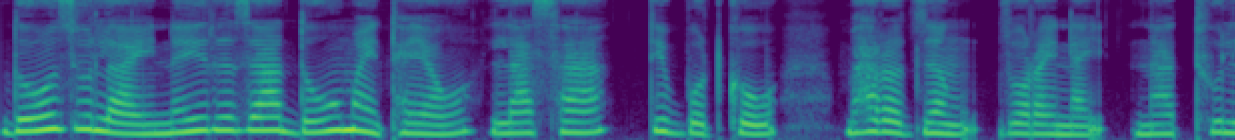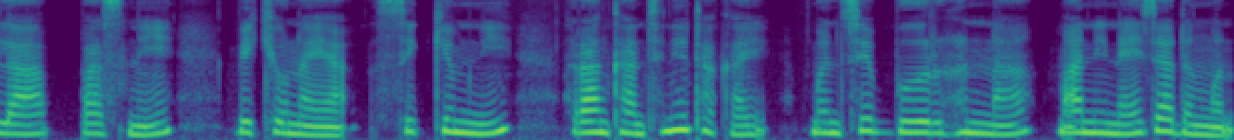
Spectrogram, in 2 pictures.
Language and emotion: Bodo, neutral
